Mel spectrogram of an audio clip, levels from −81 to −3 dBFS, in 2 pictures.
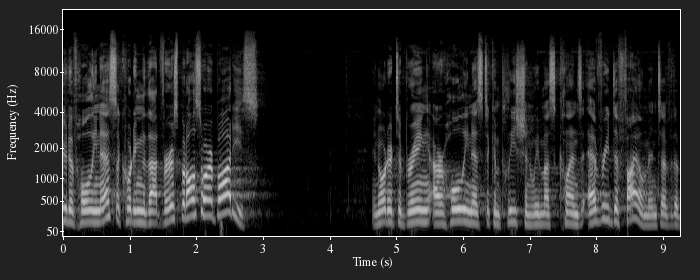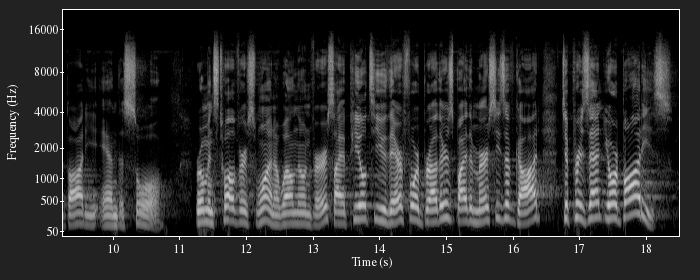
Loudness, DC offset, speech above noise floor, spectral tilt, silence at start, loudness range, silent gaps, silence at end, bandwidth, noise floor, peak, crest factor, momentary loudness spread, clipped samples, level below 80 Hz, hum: -28 LUFS; under 0.1%; 45 dB; -2 dB/octave; 0 s; 4 LU; none; 0.15 s; 16 kHz; -73 dBFS; -10 dBFS; 18 dB; 9 LU; under 0.1%; -80 dBFS; none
